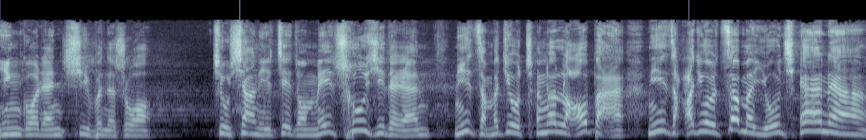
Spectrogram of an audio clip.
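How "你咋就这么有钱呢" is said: Henan dialect, pitched up. Telling a story of an Englishman questioning a boss, Henan dialect slipping out. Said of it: "河南话又出来了".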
